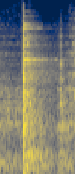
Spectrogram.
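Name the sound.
hammer striking a stuck rear wheel hub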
